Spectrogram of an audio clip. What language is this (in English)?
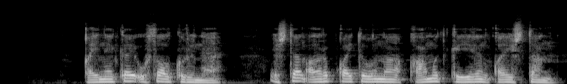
Bashkir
